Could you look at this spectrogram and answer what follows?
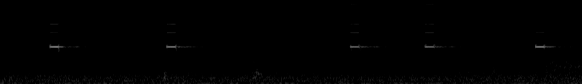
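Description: Convection oven control panel being set to preheat, five short, bright electronic beeps spaced irregularly over a quiet kitchen background, close and clear, with no talk.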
